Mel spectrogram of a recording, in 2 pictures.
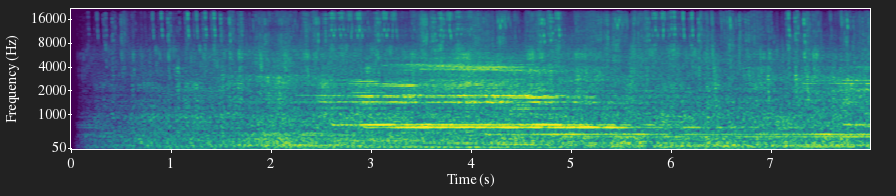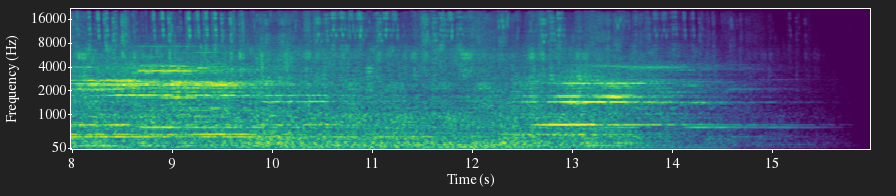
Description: Drone
Another great sound design tool for creating sonic textures and abstract movement:
Workstation-Drone.mp3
